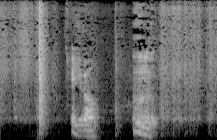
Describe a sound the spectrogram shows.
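Paper crinkles in a man's hands.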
